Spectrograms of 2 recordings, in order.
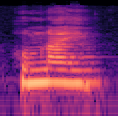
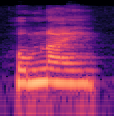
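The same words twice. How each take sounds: Both takes have the same delivery.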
